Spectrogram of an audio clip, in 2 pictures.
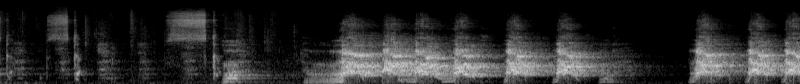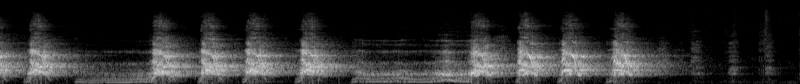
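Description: Young red-nose pit bull barking at an iguana in four quick runs of several barks each, with short pauses between the runs.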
